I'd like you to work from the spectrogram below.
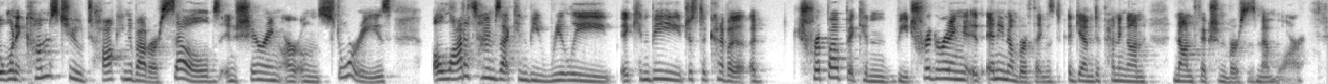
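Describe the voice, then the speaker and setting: Her delivery has very wide pitch swings at a fairly quick pace. The woman sounds somewhat breathy. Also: fairly high pitch for a woman. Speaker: publisher and writing coach. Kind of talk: tutorial. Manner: fast.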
